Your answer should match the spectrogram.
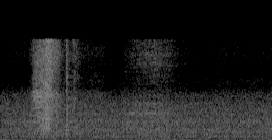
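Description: Faint steady background with one short hiss about a third of a second in, made by the climber mid-move on the boulder.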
